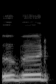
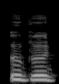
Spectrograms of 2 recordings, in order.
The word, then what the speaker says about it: Ubud: And I hope I said Ubud correctly. Is that how you say it? Okay. Yeah. Look, people say it in all sorts of ways. I mean, the Balines, I think the word originally is ubad, which actually means medicine.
